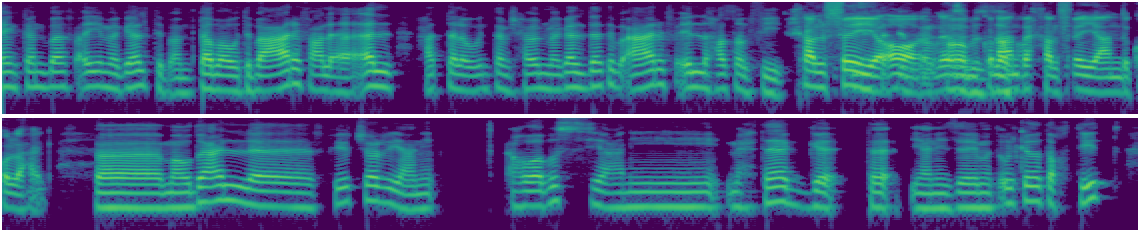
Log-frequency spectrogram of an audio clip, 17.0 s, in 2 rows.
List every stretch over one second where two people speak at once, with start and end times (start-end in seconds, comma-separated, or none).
6.3-7.8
